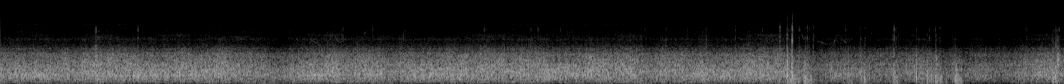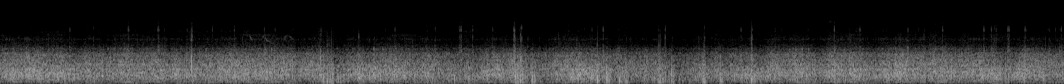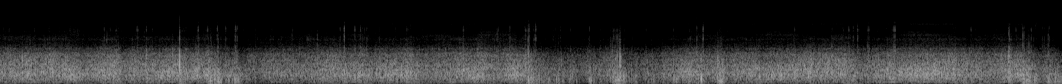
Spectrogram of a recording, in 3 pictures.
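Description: Steady rushing wind noise on the microphone of a camera riding on a moving bicycle, with tyres rolling on asphalt. A few sharp knocks come through, the loudest about eight seconds in.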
